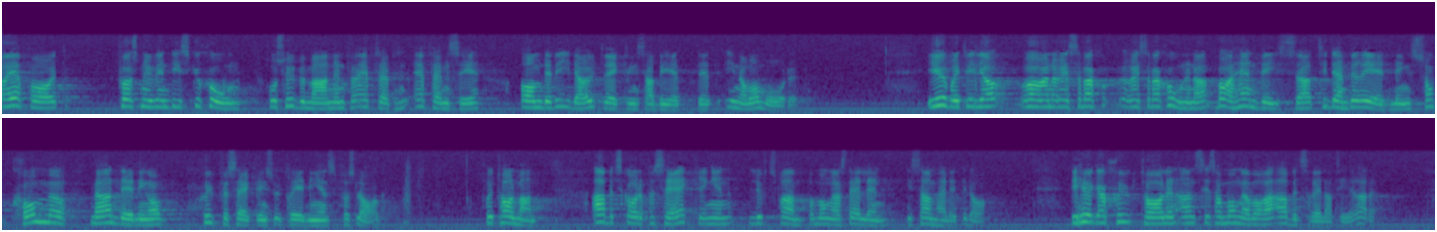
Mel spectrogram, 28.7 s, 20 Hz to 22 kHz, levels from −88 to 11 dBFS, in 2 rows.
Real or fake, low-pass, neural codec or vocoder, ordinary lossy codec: real; none; none; none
